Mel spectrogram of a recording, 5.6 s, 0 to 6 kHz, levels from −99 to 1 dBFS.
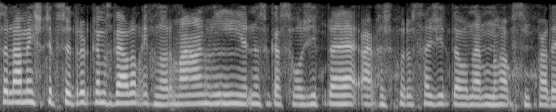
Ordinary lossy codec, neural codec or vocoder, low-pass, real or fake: AAC, 48 kbps; autoencoder, 44.1 kHz, a latent of 192 numbers a frame, MeloTTS; 5.4 kHz; fake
